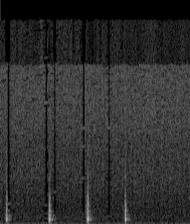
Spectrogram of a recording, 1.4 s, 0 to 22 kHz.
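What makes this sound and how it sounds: Four sharp knocks on the hard, plated shell of a yellow-bellied slider turtle, resting on a document camera, where the shell is fused to the rib cage and backbone. Each knock is short and dry with a hollow, woody tone centered around 500 Hz and almost no ring, spaced about 0.3 seconds apart, loud enough to sound like knocking at a door.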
